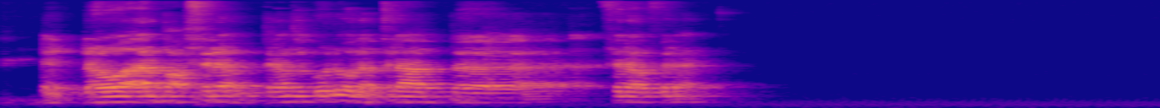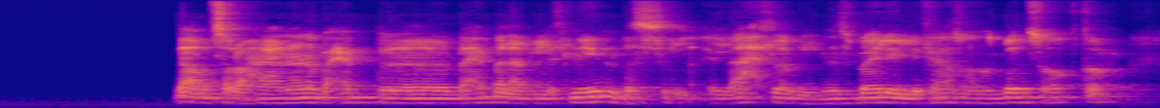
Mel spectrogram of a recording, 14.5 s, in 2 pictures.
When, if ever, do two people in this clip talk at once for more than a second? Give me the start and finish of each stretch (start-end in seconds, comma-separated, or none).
none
